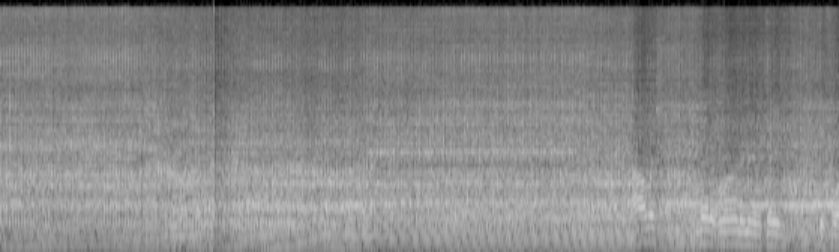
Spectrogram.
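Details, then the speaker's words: Moped with newly installed radio, just started easily and warming up: small single-cylinder engine holds steady even buzzing idle, no knocks or misses; smokes a little, owner thinks oil change needed; normal idle. "And it started up pretty easy, so I just have to let it warm up again."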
